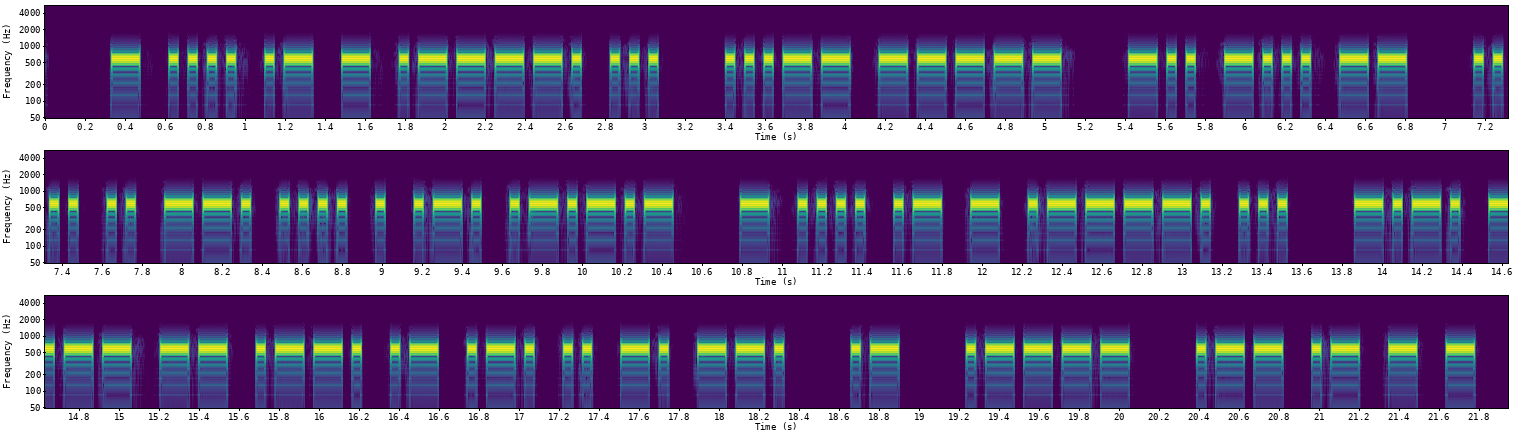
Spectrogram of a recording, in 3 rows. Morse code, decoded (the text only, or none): THAT'S 30 DBM HIGHER. THAT'S COMPARING A 1 WATT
